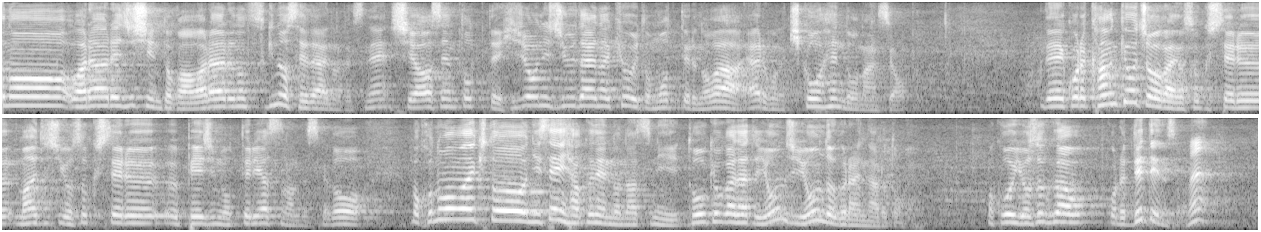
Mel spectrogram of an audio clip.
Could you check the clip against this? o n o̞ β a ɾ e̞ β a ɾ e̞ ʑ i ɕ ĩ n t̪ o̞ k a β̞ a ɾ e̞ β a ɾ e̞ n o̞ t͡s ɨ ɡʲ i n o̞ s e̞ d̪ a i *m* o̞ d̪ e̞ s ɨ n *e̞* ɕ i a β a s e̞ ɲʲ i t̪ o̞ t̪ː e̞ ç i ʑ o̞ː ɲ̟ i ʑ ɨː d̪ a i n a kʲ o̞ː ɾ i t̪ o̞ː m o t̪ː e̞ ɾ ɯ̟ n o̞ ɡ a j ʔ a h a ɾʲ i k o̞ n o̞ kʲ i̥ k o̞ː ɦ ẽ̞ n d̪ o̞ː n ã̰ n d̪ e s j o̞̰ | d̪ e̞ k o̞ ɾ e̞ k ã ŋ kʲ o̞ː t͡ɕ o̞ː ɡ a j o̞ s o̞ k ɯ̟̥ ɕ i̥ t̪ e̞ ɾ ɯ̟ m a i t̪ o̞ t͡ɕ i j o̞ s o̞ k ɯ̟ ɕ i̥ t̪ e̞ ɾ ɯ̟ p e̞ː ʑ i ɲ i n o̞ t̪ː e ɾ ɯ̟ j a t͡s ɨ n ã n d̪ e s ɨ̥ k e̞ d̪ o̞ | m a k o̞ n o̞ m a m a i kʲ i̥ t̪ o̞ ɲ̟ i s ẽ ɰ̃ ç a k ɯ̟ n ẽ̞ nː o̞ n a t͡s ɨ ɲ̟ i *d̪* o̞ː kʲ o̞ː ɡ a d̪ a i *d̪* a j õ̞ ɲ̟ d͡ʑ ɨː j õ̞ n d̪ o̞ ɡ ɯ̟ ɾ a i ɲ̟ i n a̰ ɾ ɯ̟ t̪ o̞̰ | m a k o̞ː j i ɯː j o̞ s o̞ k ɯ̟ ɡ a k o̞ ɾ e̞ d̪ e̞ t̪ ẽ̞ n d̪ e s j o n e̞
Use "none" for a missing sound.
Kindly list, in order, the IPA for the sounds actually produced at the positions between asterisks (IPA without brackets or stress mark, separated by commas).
n, e̞, t̪, t̪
